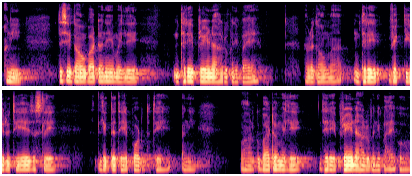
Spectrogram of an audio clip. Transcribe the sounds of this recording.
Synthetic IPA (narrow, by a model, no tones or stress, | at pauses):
ʌni | t̪esʌjɡãw̃baʈʌnʌjmʌjle | d̪ʱeɾepreɽ̃aɦʌɾupʌnipae | hamɾaɡãw̃mad̪ʱeɾejbjʌk̚t̪iɦʌɾut̪ʰijed͡zʌsle | lek̚d̪ʌt̪ʰiepʌɽd̪ʌt̪ʰieʌni | wuɦãɦʌɾukobaʈʌmʌjled̪ʱeɾepreɽ̃aɦʌɾupʌnipaeko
